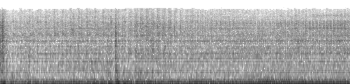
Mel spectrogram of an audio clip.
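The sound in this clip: An ATV is shifted into first gear: one brief clunk sounds near the start, then the low engine rumble settles into a steadier, slightly louder drone.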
